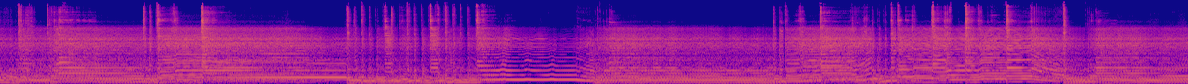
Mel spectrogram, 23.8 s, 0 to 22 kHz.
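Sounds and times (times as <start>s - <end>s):
electric guitar through fuzz pedal into cabinet playing distorted chords and riffs: 0.0s - 23.7s.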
